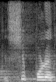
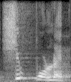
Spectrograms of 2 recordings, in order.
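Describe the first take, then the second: First: The word begins with a 'sh' sound. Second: The word begins with a plain 's' sound. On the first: The speaker calls it right. "시볼렛 이렇게 살 시볼렛 해야 되는데" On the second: The speaker calls it wrong. "이게 안 되는 거야. 시볼렛 이렇게 나오는 거야"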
